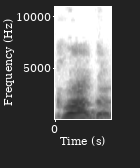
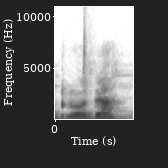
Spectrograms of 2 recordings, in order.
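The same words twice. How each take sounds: First: It is said with an American accent. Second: It is said with a Ghanaian accent. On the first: The speaker calls it wrong. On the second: The speaker calls it right.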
